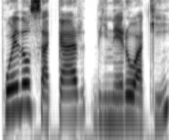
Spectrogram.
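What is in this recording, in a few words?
can I with draw money here, spanish, female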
